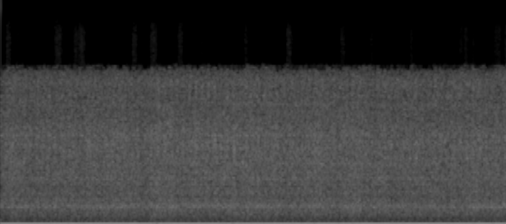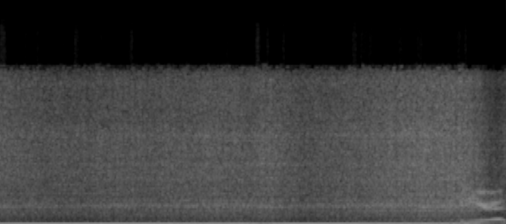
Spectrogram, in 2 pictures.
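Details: Mustang petrol engine idling with an uneven, stumbling beat; misfire whose cause the owner cannot find.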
